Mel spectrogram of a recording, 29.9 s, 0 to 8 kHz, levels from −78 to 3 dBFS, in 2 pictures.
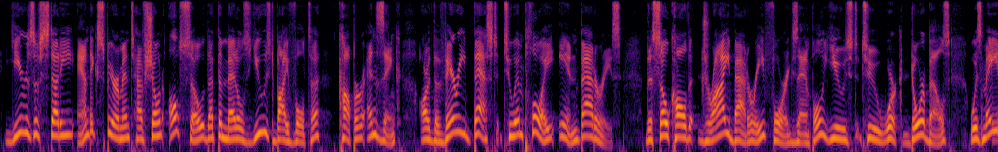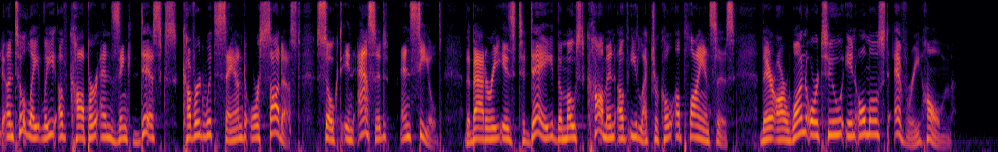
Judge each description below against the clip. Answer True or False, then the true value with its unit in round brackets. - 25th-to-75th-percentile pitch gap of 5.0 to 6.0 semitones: True (5.3 semitones)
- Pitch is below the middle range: False (185 Hz)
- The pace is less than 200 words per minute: True (155 wpm)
